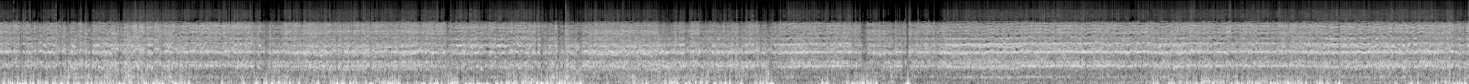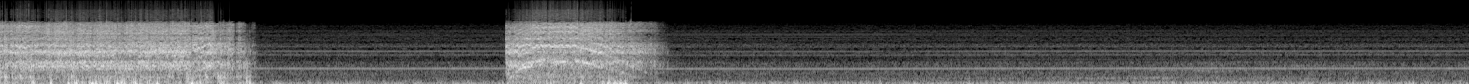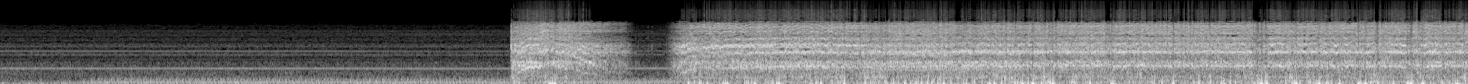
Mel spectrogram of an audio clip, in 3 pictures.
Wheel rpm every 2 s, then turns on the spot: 230, 220, 220, 220, 230, 220, 230, 220, 120, 20, 90, 0, 0, 0, 0, 0, 0, 40, 160, 220, 230, 230.
none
